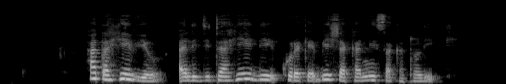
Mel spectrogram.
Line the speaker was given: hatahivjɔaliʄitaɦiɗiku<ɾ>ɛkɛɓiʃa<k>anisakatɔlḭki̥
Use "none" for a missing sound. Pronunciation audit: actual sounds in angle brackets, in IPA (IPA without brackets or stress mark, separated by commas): ɾ, k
